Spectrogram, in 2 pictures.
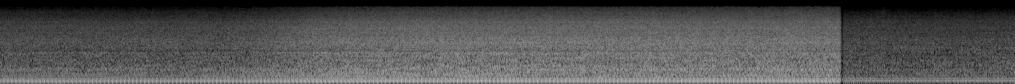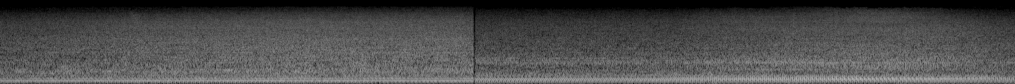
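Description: Heavy engine running steadily at idle, a low even hum under a broad hiss. The sound changes abruptly twice, about eight and fifteen seconds in.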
